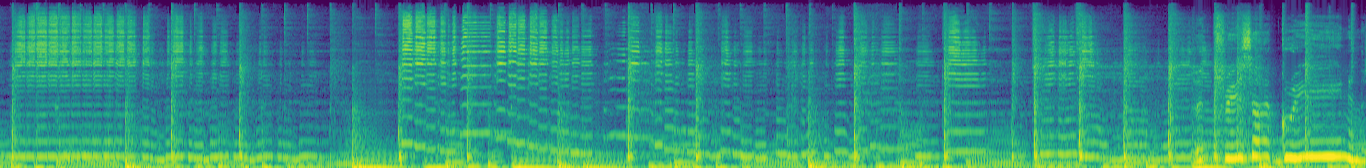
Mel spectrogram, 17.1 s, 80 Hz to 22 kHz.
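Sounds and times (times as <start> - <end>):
song through loudspeaker: 14.9 - 17.0.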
